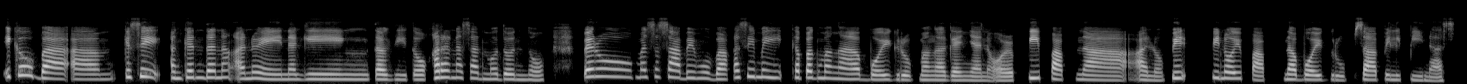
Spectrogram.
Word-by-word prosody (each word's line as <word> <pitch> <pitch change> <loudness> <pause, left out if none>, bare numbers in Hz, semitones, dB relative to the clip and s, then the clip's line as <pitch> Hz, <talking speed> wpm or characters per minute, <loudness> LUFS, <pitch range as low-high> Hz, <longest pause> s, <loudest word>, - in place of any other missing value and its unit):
ikaw 420 +3 +3
ba, 270 -3 +6
um, 235 0 -1
kasi 340 +1 +2
ang 295 -2 -1
ganda 320 0 +3
ng 325 +1 -3
ano, 265 +2 0
eh, 240 -4 +2
naging 235 0 0
tawag 230 -1 +3
dito 220 0 -3
karanasan 305 -4 +1
mo 245 - -3
dun 235 -3 -2
no? 205 -1 -4 0.4
Pero 355 -1 +3
masasabi 335 -3 -1
mo 285 -1 -5
ba 240 0 +2
kasi 320 +7 -2
may 315 -3 -2
kapag 310 0 +3
mga 260 -5 0
boy 220 0 -1
group 210 -2 -2
mga 210 -1 0
ganiyan 190 -2 -1
or 180 +2 -1
P-pop 290 -6 +3
na 205 -4 +1
ano 195 -3 -3
pi 290 0 +4 0.2
Pinoy 290 -3 +2
pop 200 -5 -1 0.2
na 235 - +5
boy 215 -2 0
group 200 -3 -8
sa 220 -2 +2
Pilipinas, 195 -5 -7
240 Hz, 165 wpm, -22 LUFS, 215-300 Hz, 0.4 s, ba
